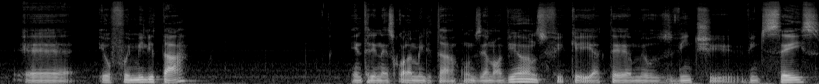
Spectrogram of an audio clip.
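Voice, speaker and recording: With long, frequent pauses, a man speaks at a fairly slow pace in a very deep, low pitch. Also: ordinary pitch variation. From Rio de Janeiro state, Brazil (Angra dos Reis). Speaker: lawyer and university professor. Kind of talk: podcast interview.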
